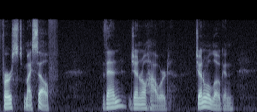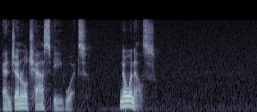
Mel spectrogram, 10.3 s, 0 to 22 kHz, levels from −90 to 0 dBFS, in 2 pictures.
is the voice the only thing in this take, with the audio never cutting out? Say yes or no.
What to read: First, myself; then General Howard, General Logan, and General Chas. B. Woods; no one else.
yes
